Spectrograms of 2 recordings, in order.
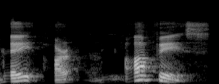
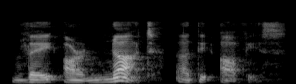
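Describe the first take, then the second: First: Said in the usual way. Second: Not leaned on, said a bit lower and slowly; slow, stressed not. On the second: Shown as a demonstration. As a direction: slowly press the word not for the class. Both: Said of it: "¿Cómo queda?".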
